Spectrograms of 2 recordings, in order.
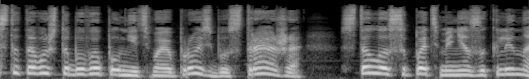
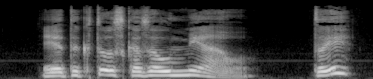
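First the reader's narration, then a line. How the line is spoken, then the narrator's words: Growled. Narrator (Russian): рыкнул на побледневшего молодого стража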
